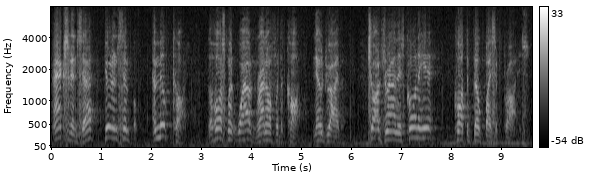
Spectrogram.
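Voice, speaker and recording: A man's voice: fairly high pitch, animated, normal speed, a bit bright, dull audio, slight background noise. An actor playing a talkative, deferential policeman who reports eagerly in clipped phrases, in an old-time radio drama. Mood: eager reporting.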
